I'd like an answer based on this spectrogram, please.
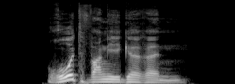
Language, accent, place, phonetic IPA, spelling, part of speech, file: German, Germany, Berlin, [ˈʁoːtˌvaŋɪɡəʁən], rotwangigeren, adjective, De-rotwangigeren.ogg
- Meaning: inflection of rotwangig: 1. strong genitive masculine/neuter singular comparative degree 2. weak/mixed genitive/dative all-gender singular comparative degree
